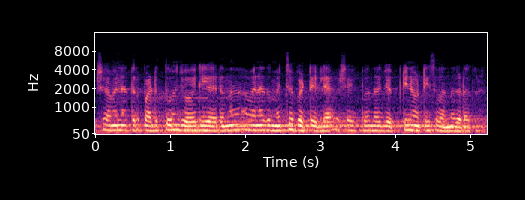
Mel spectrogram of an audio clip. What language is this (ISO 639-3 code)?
mal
